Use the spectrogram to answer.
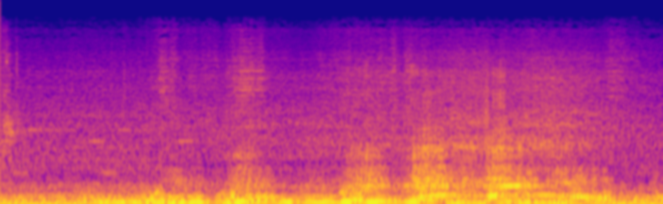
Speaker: she sounds damn good too if not go front sounds damn good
